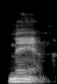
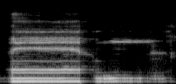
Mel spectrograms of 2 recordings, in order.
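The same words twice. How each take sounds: First: The sounds are blended quickly into one word. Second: The sounds are stretched out slowly, one by one.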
